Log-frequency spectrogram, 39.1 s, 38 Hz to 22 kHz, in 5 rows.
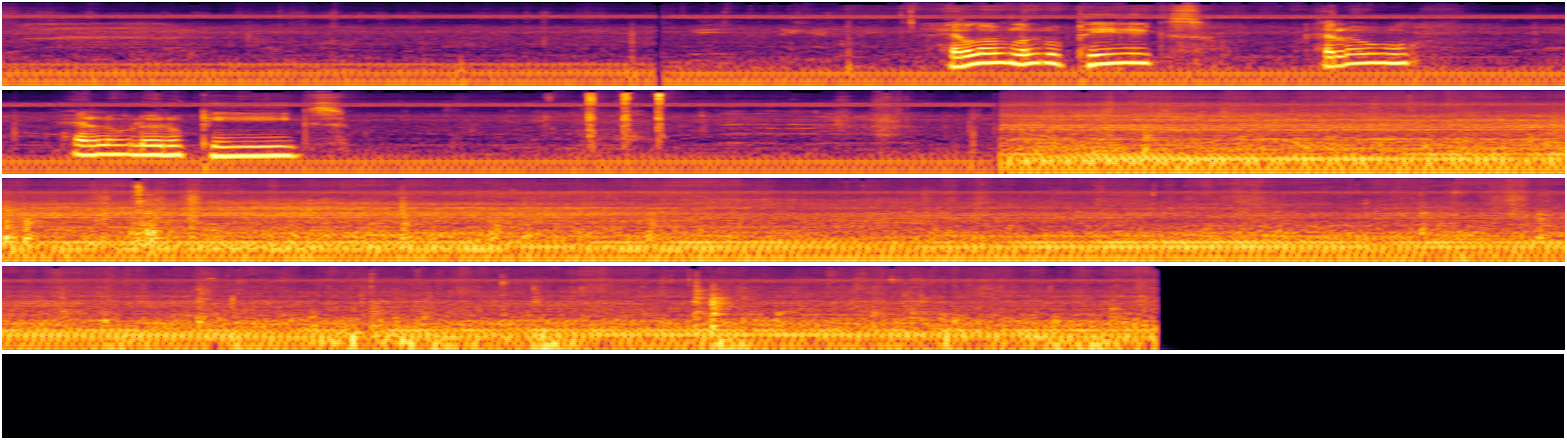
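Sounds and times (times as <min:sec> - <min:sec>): vehicle engine hum: 0:00.0 - 0:29.2
scattered clicks: 0:10.5 - 0:11.3
road noise: 0:12.4 - 0:29.2.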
